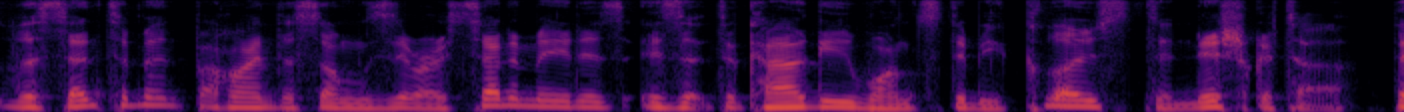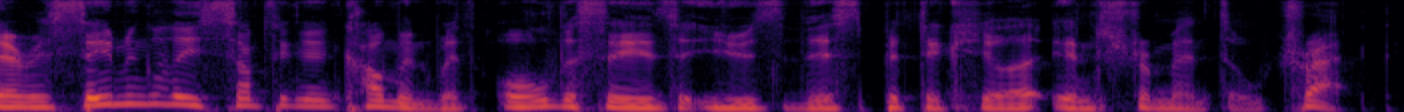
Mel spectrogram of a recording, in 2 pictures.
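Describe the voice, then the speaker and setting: A man's voice: mid-range voice, darkish tone, dry recording. A man in his twenties with a cold that makes him a little nasal, reading a scripted, reflective analysis of an anime as host of his channel. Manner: measured, reflective explaining. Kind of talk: scripted video-essay narration.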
